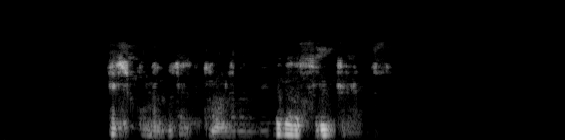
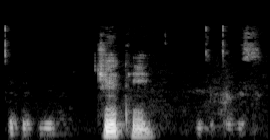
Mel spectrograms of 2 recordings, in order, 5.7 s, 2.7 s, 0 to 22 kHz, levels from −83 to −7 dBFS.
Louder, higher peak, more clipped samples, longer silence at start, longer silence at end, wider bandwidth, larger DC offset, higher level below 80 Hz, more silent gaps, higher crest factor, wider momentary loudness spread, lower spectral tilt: second, -35 LUFS vs -22 LUFS; second, -16 dBFS vs -4 dBFS; neither; first, 1.1 s vs 0.1 s; first, 1.8 s vs 0.15 s; second, 7.6 kHz vs 11.5 kHz; neither; second, -78 dBFS vs -46 dBFS; neither; about the same, 24 dB vs 22 dB; about the same, 22 LU vs 22 LU; second, -4 dB/octave vs -6 dB/octave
